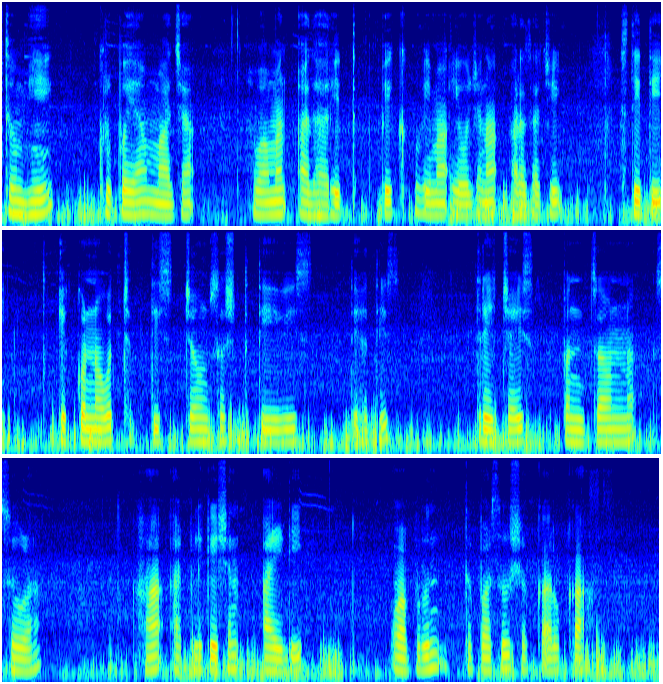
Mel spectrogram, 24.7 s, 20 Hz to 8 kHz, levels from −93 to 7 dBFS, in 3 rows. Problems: constant background noise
